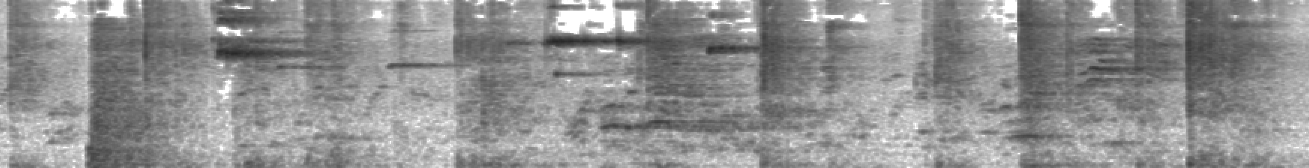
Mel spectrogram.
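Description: Several basketballs bouncing irregularly on a hardwood gym floor, each bounce echoing through the large hall, with scattered voices in the background.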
